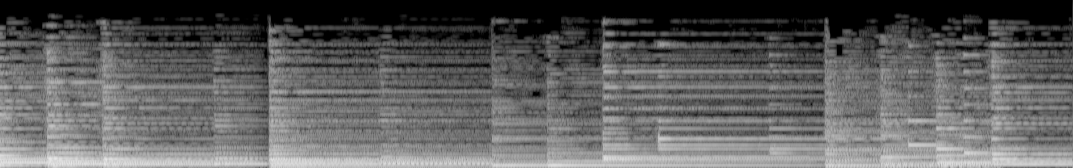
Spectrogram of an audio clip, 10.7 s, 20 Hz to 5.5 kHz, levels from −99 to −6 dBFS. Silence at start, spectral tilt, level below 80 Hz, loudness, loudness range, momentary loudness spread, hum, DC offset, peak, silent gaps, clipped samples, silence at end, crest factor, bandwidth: 0 s; -11 dB/octave; -44 dBFS; -23 LUFS; 5 LU; 9 LU; none; under 0.1%; -6 dBFS; none; under 0.1%; 0 s; 16 dB; 5 kHz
